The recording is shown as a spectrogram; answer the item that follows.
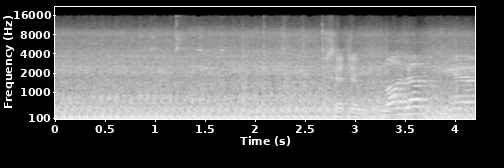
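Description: Peter-type single-cylinder diesel engine running steadily, driving a dynamo that powers a stick-welding plant, with a low, even, pulsing hum.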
